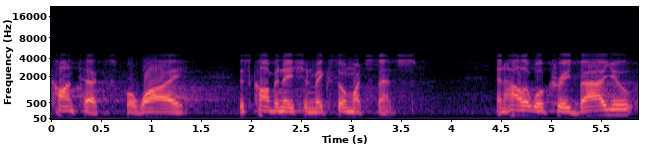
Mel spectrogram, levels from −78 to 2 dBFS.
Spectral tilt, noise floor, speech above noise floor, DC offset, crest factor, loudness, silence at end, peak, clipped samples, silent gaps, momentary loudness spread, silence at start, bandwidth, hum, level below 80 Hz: -9 dB/octave; -58 dBFS; 32 dB; under 0.1%; 16 dB; -26 LUFS; 0 s; -10 dBFS; under 0.1%; none; 12 LU; 0 s; 5 kHz; none; -76 dBFS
